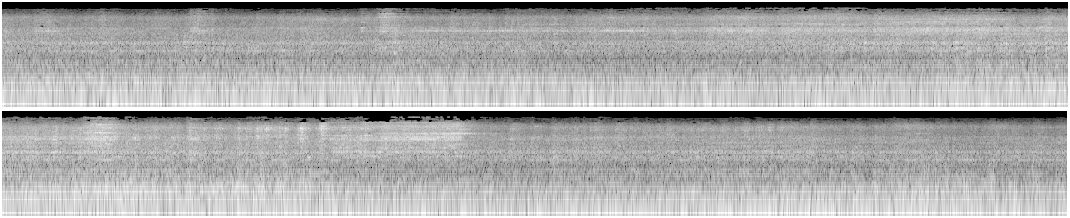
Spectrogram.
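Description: Freight cars of a Norfolk Southern freight train rolling past close by: a steady, loud rumble of steel wheels on the rails, with thin high-pitched wheel squeal through the middle stretch.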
